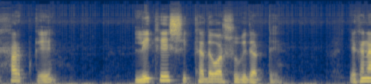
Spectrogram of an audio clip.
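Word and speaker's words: حرف: চেষ্টা করব যেমন আরবি হারফগুলো কিভাবে এটাকে আমরা হরফ বলবো না। আমরা বলব হারফ।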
